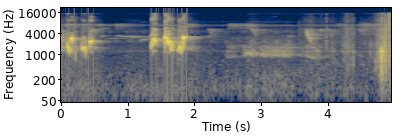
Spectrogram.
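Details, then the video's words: Bulbul lure song in the 'Chao Bank' style: two bright, bubbling warbled phrases of several slurred notes, then a quiet stretch with faint low chatter and a sharp click at the end. "เสียงนกดอกแตงEp.153 ฟังกันยาวๆเพลงจ้าวแบงค์ มีเบิ้ล เพลงเพราะน่าฟังSuara pikat merbah lekir gacor"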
